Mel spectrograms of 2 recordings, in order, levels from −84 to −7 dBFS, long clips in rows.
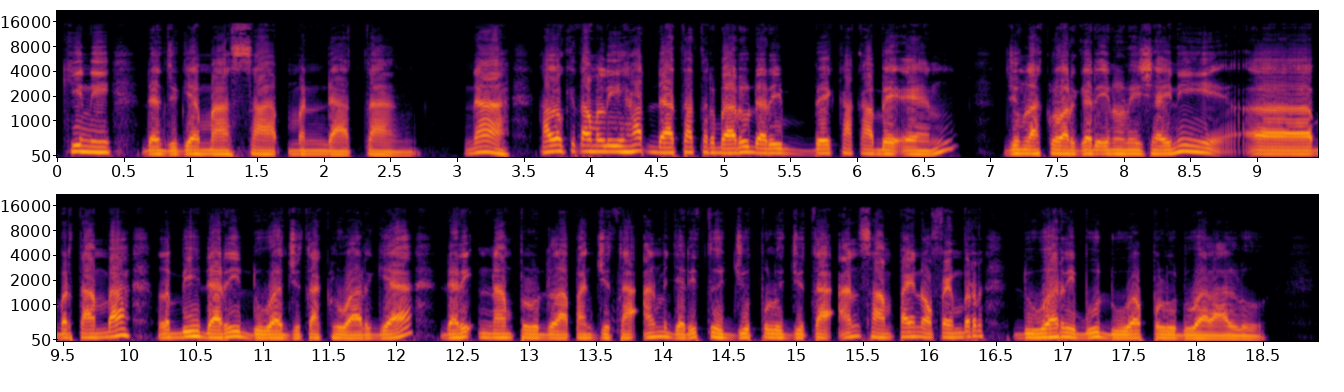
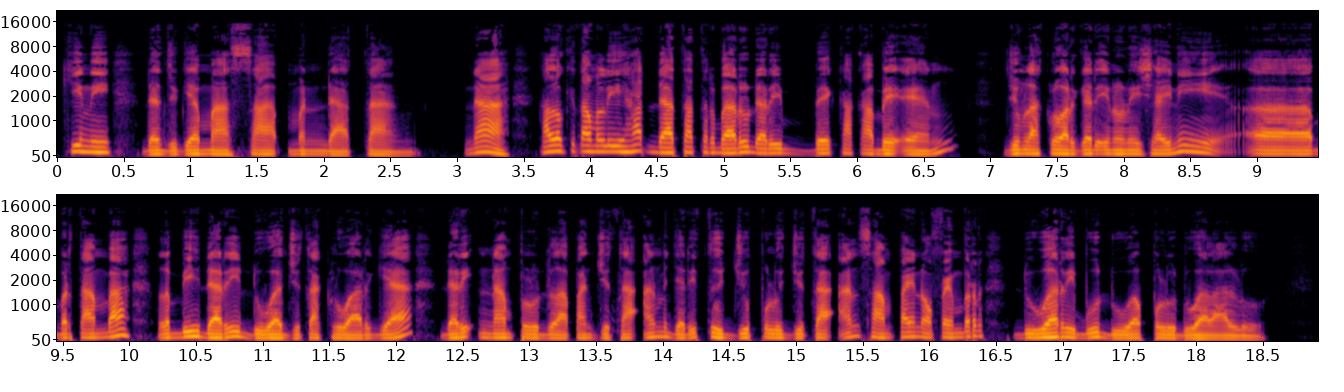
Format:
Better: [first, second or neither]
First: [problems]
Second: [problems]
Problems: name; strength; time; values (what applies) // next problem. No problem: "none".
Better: second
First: distortion; slight; 10 dB below the speech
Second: none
